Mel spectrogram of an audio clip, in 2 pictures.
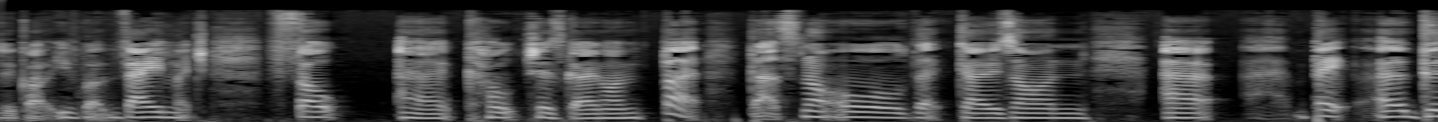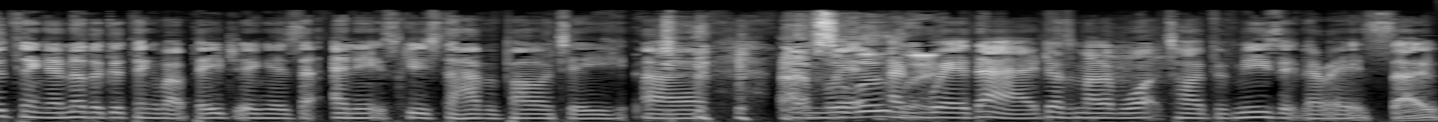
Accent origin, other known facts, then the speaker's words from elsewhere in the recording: England, United Kingdom; because I'm English and I can't avoid Irish people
